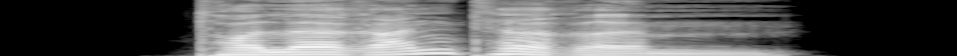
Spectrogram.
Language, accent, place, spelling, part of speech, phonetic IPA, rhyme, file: German, Germany, Berlin, toleranterem, adjective, [toləˈʁantəʁəm], -antəʁəm, De-toleranterem.ogg
- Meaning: strong dative masculine/neuter singular comparative degree of tolerant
